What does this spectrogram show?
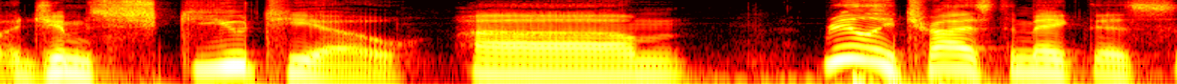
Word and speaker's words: Sciutto: Here is on CNN, Jim, how do you pronounce his name? Sciutto. Sciutto.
